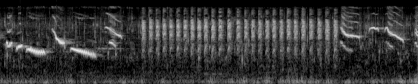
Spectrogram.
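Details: White-rumped shama master song for training: falling whistled slurs, then a long buzzy rattling trill of rapid pulses, closing with sweeping high whistles.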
